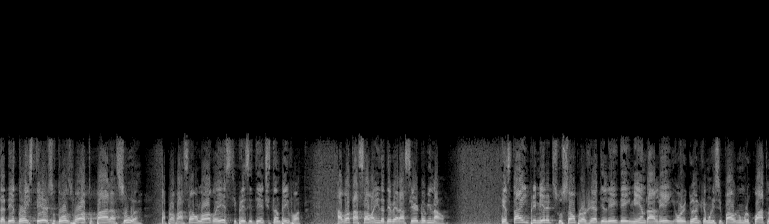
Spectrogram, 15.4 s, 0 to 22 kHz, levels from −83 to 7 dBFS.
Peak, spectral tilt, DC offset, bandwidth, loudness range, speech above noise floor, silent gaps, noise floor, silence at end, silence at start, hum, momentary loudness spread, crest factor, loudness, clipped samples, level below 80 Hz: 0 dBFS; -5.5 dB/octave; under 0.1%; 9 kHz; 2 LU; 20 dB; none; -39 dBFS; 0 s; 0 s; none; 6 LU; 20 dB; -20 LUFS; under 0.1%; -42 dBFS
